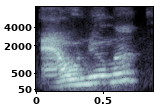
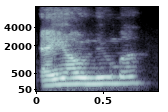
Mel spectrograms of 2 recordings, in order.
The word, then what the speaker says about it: Aonuma: Then there's also Aonuma, where you just say, I don't know how to say these two letters together, so I'll just pronounce them both, Aonuma.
